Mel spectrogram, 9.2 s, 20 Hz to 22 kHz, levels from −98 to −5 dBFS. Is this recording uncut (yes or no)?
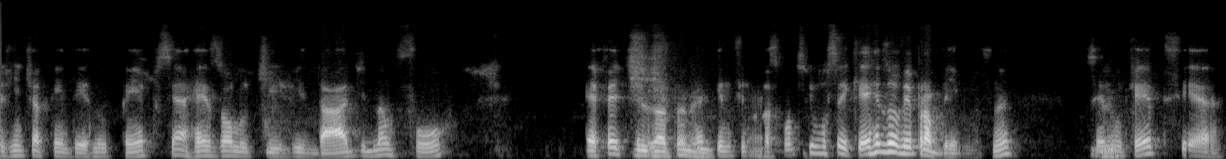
yes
